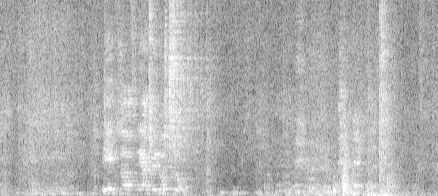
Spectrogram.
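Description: Voices speaking indistinctly, with a heavy, low thump near the end.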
